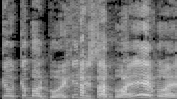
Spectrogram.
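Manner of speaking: accent from Belize. Coaxing another speaker to show off their old accent, in a mock Belizean accent. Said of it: "I got a whole Belizean thing going on".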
